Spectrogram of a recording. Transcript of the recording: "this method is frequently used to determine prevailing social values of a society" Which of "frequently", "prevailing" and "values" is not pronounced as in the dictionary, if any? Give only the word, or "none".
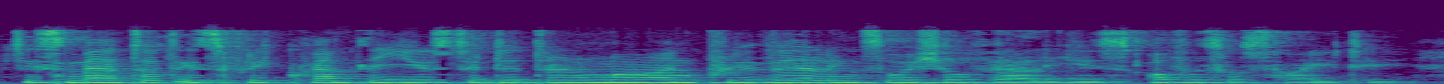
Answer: none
